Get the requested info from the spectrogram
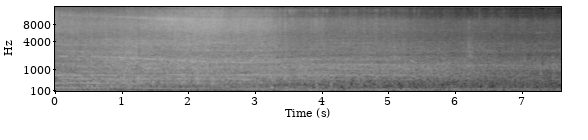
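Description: Train passing at speed: its engine note slides down in pitch as it goes by, and the rumble grows to a peak about two seconds in, then fades away.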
